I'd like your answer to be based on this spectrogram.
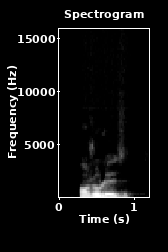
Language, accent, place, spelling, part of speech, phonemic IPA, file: French, France, Lyon, enjôleuse, adjective, /ɑ̃.ʒo.løz/, LL-Q150 (fra)-enjôleuse.wav
- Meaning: feminine singular of enjôleur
